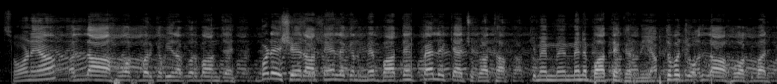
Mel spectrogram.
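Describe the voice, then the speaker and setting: A man with a Punjabi accent preaching a sermon, moving from soft storytelling to loud sung cries. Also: high-pitched, steady tone, few pauses. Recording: echoey hall with crowd behind.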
